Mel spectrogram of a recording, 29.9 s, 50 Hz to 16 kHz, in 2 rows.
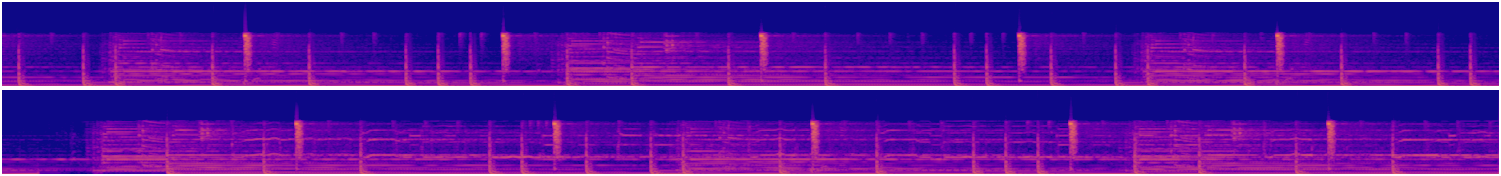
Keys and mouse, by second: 0.2 a, 1.1 ctrl+b, 8.9 click, 9.5 Tab, 10.3 click, 10.4-11.6 drag, 12.7 click, 14.9 click, 16.7 click, 17.2 click, 19.3 click, 20.1-21.3 drag, 21.9 click, 23.2 click, 23.3 click, 23.5 click, 24.1-25.5 drag, 25.7 click, 26.9 click, 27.8 ctrl+z, 27.9 ctrl+z, 28.0 ctrl+z, 28.2 ctrl+z, 28.3 ctrl+z, 28.4 ctrl+z, 28.4 ctrl+a, 28.5-29.4 ctrl+z, 29.5 ctrl+z, 29.8 ctrl+z.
